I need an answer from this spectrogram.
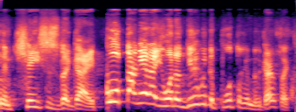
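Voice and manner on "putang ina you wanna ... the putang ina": high, loud challenge shout; threatening yell. Retold or imitated. Guru Jun chasing the biggest guy, high angry yell. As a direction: roar a challenge at the big guy. Teacher chases guy with balisong.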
